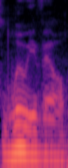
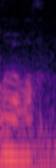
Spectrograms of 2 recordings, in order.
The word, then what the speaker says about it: Louisville: But anyway, the Louisville thing is, or Louisville, as I should say, is similar. So I lived here, but I'm not from here originally, so it's Louisville to me, not Louisville.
